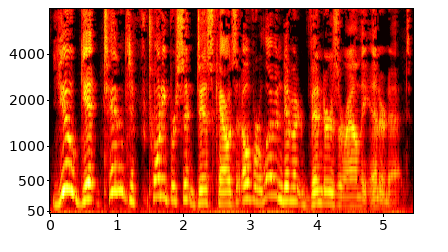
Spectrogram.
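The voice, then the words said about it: Southern American accent. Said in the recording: “I hate that you said my part in your southern accent”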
